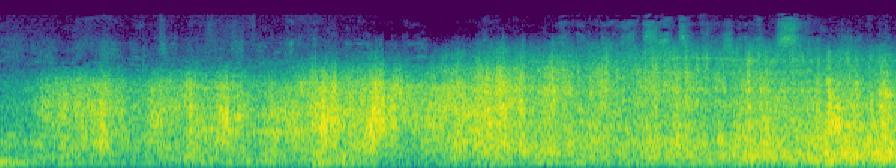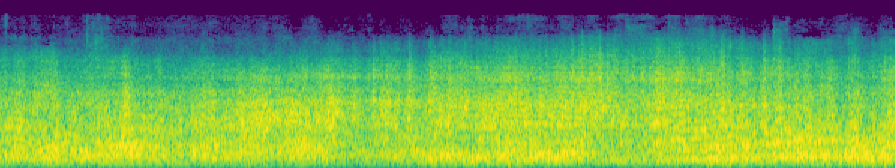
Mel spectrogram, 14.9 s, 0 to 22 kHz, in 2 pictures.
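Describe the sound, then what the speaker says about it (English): Red Arrows Hawk jets passing low over a runway at speed during an air display, a broad roaring jet sound that swells and stays loud toward the end, with a commentator talking over it. "Synchro now descend down the hill back to 100 feet above the runway, flying at over 400 miles an hour each."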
